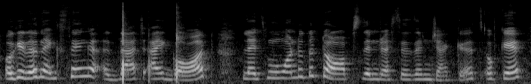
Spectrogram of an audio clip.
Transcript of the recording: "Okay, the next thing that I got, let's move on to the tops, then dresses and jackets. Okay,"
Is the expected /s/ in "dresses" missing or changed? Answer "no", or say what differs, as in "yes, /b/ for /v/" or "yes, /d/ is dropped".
no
